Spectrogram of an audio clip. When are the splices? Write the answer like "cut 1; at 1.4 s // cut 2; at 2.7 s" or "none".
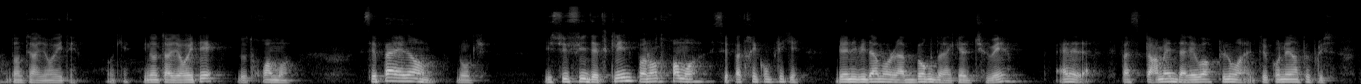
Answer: none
